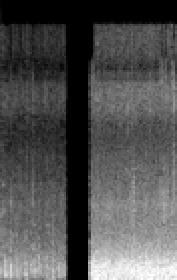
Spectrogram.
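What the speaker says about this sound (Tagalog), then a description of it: "Grabe, ang lakas ng ulan." Heavy rain pouring on a farm, a dense steady hiss that briefly drops to silence and then returns even louder and fuller.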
